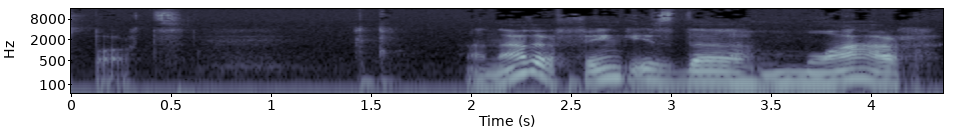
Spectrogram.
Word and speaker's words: Moiré: Another thing is the Moiré error, which is pronounced like this because it's a French word.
